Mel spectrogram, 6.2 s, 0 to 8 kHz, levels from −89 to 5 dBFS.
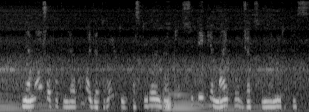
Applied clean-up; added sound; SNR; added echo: none; Bass guitar; 12 dB; none.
